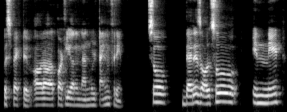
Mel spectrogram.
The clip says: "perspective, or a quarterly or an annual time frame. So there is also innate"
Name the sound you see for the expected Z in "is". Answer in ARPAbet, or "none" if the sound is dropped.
Z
